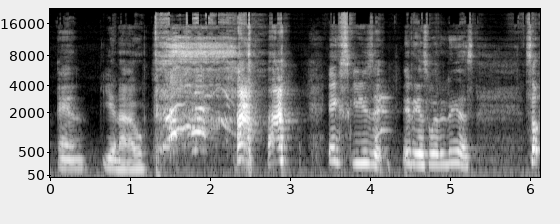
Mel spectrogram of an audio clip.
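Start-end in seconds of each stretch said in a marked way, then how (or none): 1.2-3.0 a loud high burst of laughter. Real, not acted. Laughing at her own Southern pronunciation, loud laugh. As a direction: crack up at yourself.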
